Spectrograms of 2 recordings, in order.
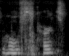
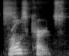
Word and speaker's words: Grosskreutz: And then the fifth charge was that guy, Gage Grosskreutz. Is that how you pronounce it? Gage Grosskreutz. – Grosskreutz. Gage Grosskreutz.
